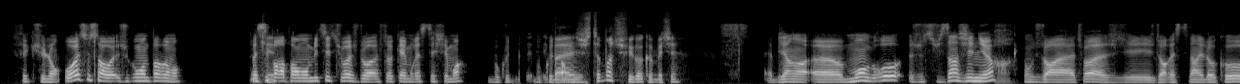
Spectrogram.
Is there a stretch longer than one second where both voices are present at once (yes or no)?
no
